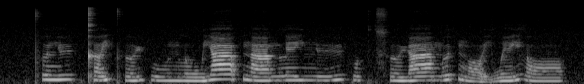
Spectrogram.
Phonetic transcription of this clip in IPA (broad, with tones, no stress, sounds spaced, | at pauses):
pʰ ɵ˧ n yː˧ k̚ t̪ʰ ɐ˨˥ j pʰ ɵ˨˥ ɥ p uː˨ n l o˨ w j aː˥ p̚ n̪ aː˨˧ m l e˧ j n̪ yː˨˥ p ʊ˨˥ k̚ t͡sʰ ɵ˨ ɥ aː˧ m ɵ˥ t̚ ŋ ɔː˨˩ j w e˨˥ j l ɔː˨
